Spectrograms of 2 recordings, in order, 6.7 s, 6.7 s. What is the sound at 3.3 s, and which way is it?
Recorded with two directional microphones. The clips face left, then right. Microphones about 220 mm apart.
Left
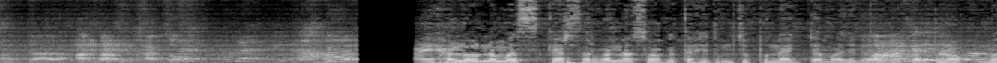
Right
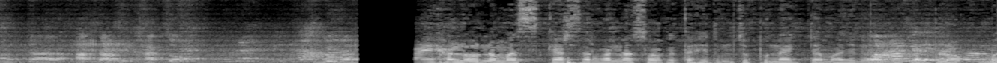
A woman's voice, 40° left (ahead or behind).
